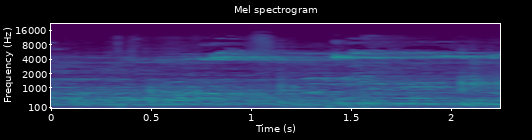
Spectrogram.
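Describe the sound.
A basketball dribbled during a game: a few faint, dull bounces against low background noise, with voices in the background.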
